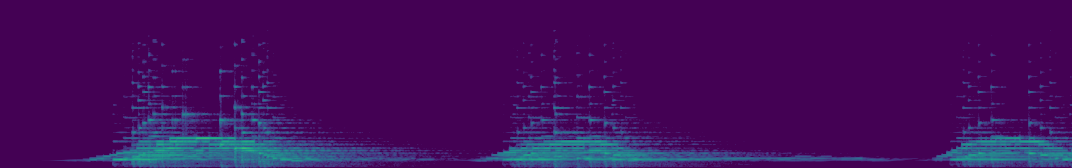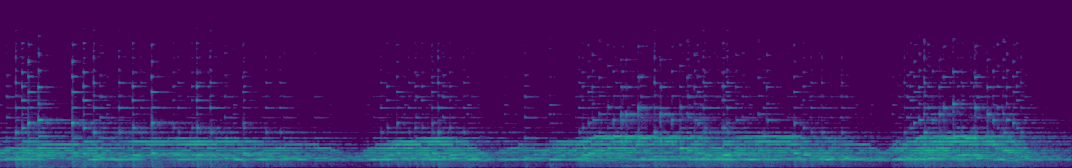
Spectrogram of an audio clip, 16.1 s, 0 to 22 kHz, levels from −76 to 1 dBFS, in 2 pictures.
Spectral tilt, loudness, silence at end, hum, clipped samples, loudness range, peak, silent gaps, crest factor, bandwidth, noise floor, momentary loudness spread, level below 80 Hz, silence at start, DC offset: 2 dB/octave; -30 LUFS; 0 s; none; under 0.1%; 7 LU; -16 dBFS; none; 16 dB; 18 kHz; -77 dBFS; 14 LU; under -90 dBFS; 0.7 s; under 0.1%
